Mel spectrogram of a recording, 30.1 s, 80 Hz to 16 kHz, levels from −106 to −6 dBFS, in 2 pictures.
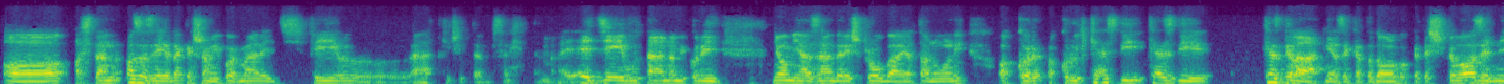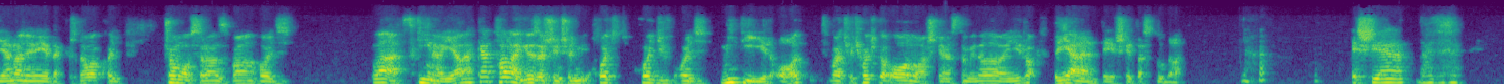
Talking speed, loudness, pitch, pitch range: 150 wpm, -20 LUFS, 120 Hz, 115-140 Hz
